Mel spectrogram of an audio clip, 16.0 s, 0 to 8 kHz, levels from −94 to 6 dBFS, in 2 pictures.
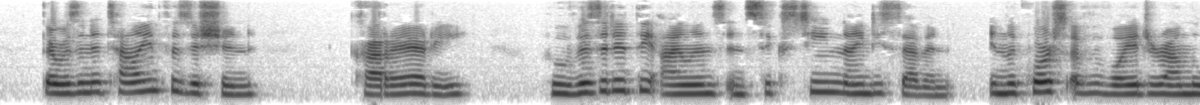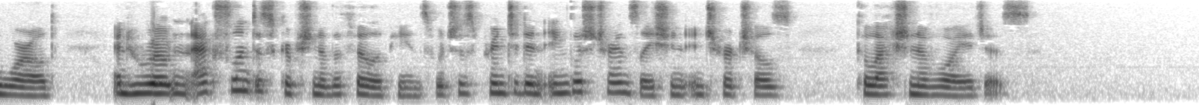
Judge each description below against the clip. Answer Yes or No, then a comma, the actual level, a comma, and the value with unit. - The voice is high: Yes, high, 225 Hz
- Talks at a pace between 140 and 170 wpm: Yes, average, 155 wpm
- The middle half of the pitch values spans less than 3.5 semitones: Yes, average, 2.8 semitones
